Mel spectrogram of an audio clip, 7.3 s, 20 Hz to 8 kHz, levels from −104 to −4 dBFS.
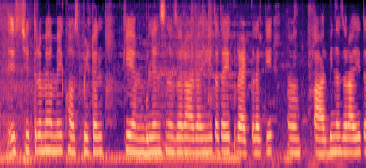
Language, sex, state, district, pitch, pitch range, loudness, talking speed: Hindi, female, Bihar, Purnia, 225 Hz, 215-230 Hz, -23 LUFS, 215 wpm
